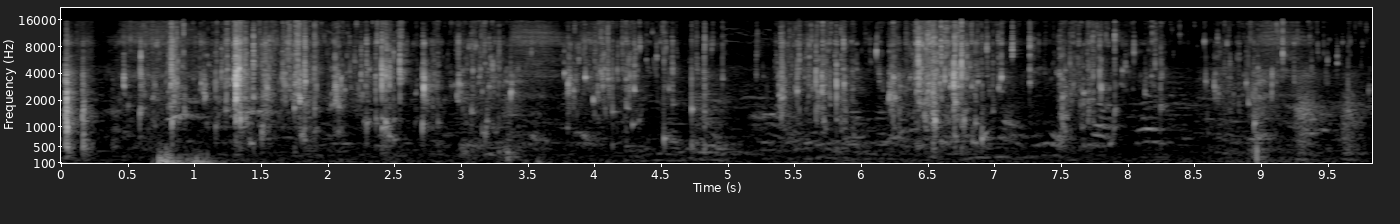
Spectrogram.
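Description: Water splashes and sloshes in a tub as hands swish plant roots through it.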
